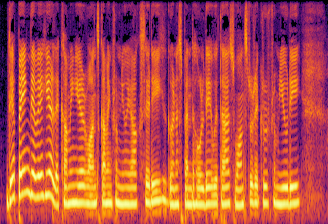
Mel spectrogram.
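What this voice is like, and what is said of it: Non-local accent. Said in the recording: “you can tell from my accent, I'm not from here”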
